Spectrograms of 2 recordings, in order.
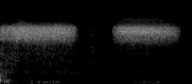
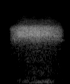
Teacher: the body of your tongue is touching the pallate above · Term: palal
